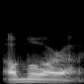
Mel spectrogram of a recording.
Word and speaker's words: Gomorrah: It was what in Hebrew is called an ayin, a particular letter of the Hebrew alphabet, which itself comes and reflects two different sounds. A sound much like an unpronounced letter, almost you would say Amora if it were that, but also what you might call a much stronger guttural, like Gomorrah, and that's why the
